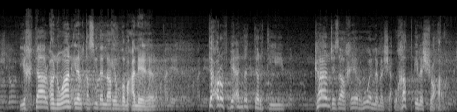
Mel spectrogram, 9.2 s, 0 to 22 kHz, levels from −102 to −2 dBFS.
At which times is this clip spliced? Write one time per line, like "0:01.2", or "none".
0:01.0
0:02.2
0:04.9
0:06.6
0:06.9
0:07.8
